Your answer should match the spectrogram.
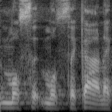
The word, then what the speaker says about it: Mozzecane: da dove arriva, come Mozzecane, credo Sì, si pronunci Mozzecane, così, esatto.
